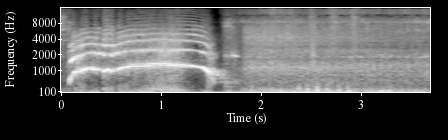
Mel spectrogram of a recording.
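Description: A woman on a live stream lets out an extremely high-pitched, sustained scream for about a second and a half, loud and piercing with a slight wavering rise, blowing out her microphone, then it cuts off into low rumbling background noise.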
